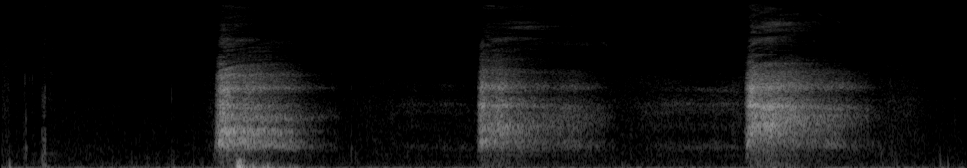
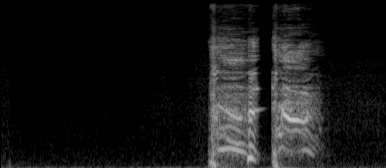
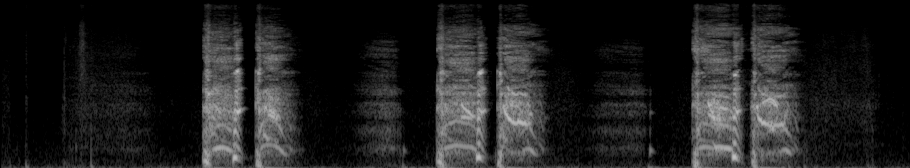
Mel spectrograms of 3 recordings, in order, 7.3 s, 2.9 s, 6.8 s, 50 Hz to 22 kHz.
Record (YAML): exhalation_length: 7.3 s
exhalation_amplitude: 1119
exhalation_signal_mean_std_ratio: 0.43
cough_length: 2.9 s
cough_amplitude: 4841
cough_signal_mean_std_ratio: 0.39
three_cough_length: 6.8 s
three_cough_amplitude: 6734
three_cough_signal_mean_std_ratio: 0.44
survey_phase: beta (2021-08-13 to 2022-03-07)
age: 18-44
gender: Male
wearing_mask: 'No'
symptom_none: true
smoker_status: Ex-smoker
respiratory_condition_asthma: false
respiratory_condition_other: false
recruitment_source: REACT
submission_delay: 13 days
covid_test_result: Negative
covid_test_method: RT-qPCR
